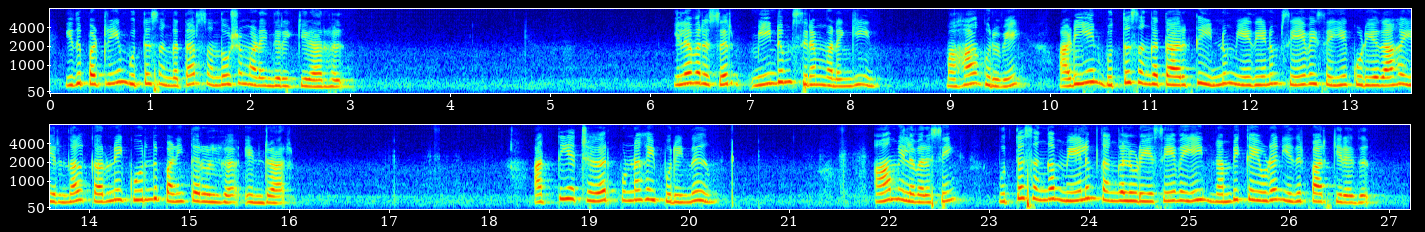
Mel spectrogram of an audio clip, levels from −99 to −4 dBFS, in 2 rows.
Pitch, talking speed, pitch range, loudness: 300 Hz, 80 wpm, 275-335 Hz, -25 LUFS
